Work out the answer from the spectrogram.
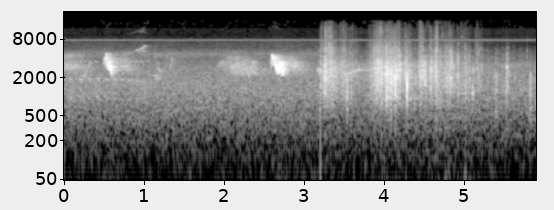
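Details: Groove-billed ani recorded by a camera trap in Costa Rica, giving two short, bright notes about two seconds apart, followed by a stretch of rustling, crackling noise.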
